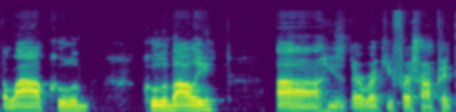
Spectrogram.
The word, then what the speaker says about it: Bilal Coulibaly: Since my last posting on this, Washington Wizards rookie, he pronounces like Bilal Coulibaly.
